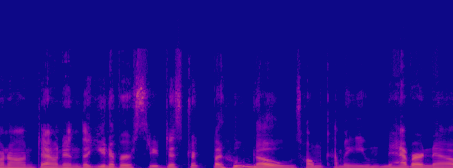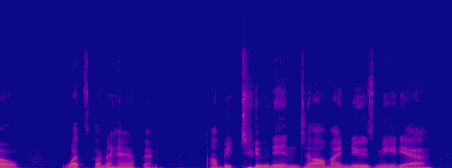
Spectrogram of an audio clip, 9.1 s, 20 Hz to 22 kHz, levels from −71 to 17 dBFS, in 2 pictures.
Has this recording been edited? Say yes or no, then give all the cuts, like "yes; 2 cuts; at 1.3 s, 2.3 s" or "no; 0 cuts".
no; 0 cuts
